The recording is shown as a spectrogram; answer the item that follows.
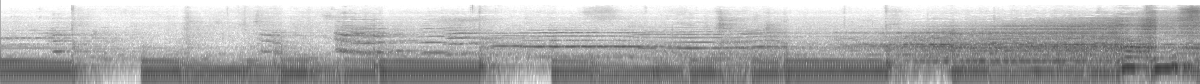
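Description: Live band music: a deep bass line in held notes with two short breaks, lighter tones above it, and a voice coming in near the end.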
